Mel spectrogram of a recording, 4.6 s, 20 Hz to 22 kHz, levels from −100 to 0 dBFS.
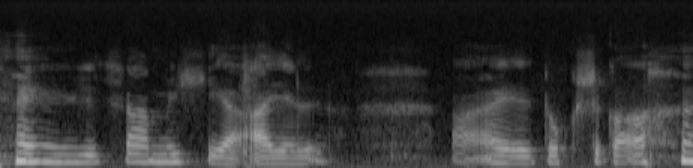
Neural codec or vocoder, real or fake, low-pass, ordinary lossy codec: none; real; none; none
